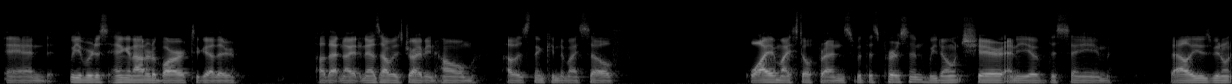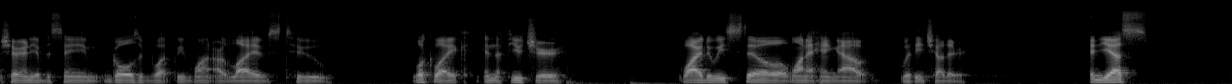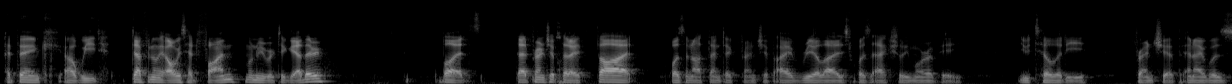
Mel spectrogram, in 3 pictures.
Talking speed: 175 wpm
